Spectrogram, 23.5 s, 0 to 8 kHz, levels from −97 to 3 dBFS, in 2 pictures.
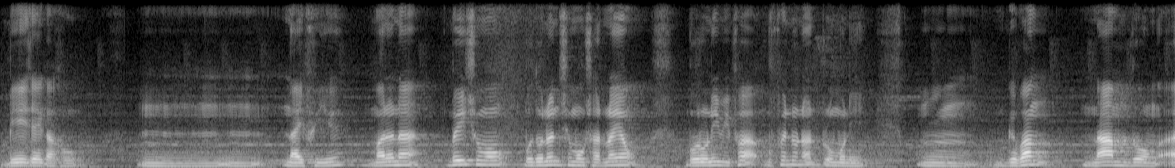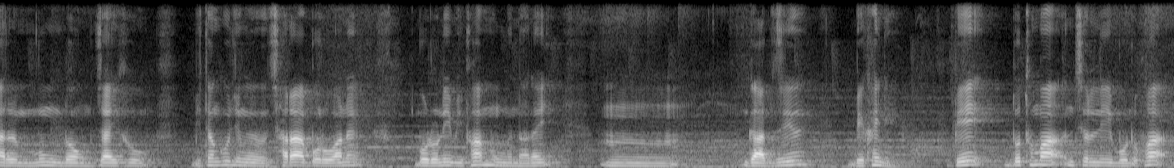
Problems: none marked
